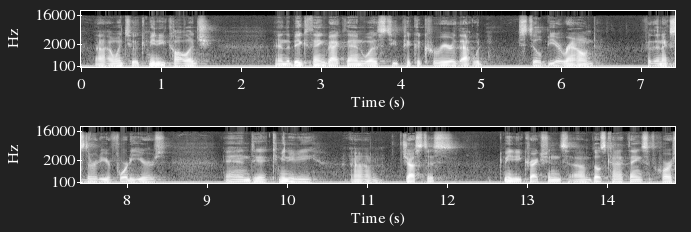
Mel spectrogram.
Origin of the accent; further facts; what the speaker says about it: Parkland, Washington, United States; I grew up in Parkland, Washington, which is the Tacoma area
